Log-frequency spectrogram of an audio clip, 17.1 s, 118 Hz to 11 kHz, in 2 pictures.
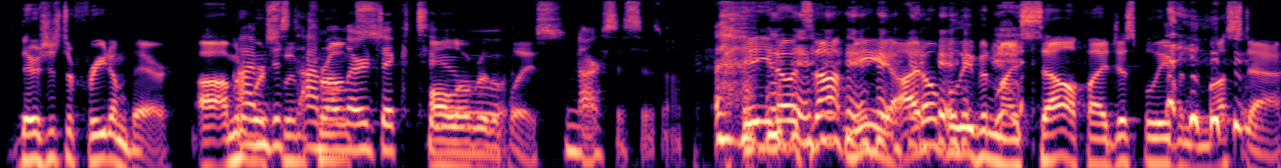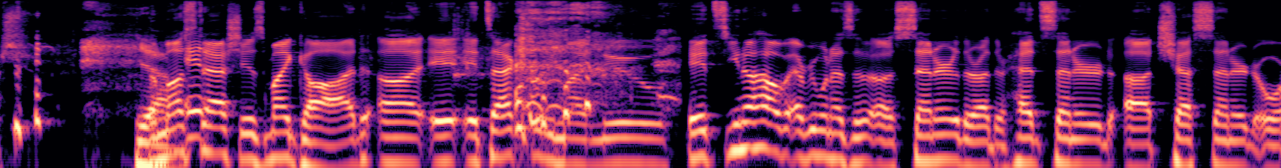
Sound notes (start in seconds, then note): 4.7 laughs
